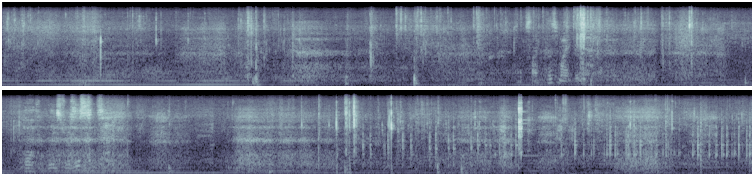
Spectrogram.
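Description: Boots scrape and crunch on rock as a person climbs.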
